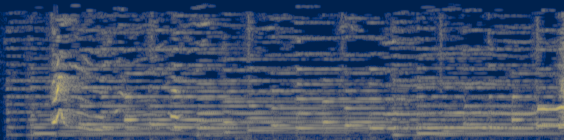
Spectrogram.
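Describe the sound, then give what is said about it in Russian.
A dog howls and whimpers in long, wavering tones, singing along to piano music, with a few yipping barks mixed in. The sound is loud and steady throughout. “Я за рояль, а собака поет.”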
